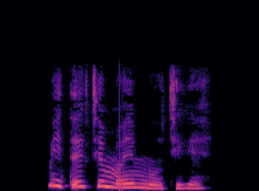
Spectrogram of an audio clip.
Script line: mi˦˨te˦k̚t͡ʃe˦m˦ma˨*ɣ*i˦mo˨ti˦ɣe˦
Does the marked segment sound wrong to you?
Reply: yes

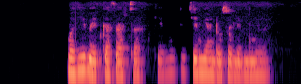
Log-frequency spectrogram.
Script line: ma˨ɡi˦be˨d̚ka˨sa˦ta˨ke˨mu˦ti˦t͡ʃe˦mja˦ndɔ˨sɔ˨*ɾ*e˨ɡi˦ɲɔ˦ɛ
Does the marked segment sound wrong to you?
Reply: yes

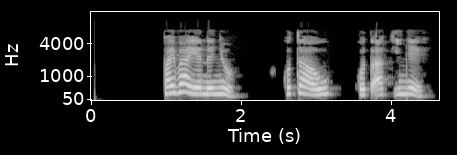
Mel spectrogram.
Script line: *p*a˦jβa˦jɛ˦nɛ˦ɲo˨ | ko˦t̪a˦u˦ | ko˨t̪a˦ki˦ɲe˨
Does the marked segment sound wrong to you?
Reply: no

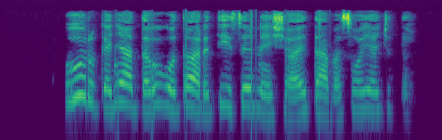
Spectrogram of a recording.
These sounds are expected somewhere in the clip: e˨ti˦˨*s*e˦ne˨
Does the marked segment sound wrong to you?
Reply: no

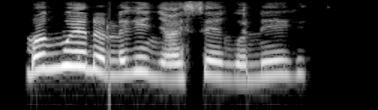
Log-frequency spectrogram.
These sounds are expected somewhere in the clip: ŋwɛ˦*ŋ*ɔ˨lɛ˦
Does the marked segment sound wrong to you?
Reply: yes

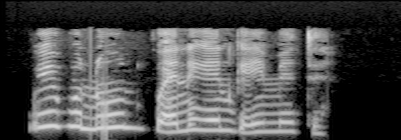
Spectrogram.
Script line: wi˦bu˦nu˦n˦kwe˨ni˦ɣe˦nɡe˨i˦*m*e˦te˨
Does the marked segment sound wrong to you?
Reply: no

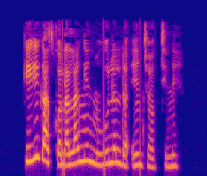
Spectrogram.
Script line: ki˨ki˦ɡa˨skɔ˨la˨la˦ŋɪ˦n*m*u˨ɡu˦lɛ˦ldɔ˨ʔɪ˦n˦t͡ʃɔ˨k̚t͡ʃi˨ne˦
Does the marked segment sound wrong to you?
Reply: no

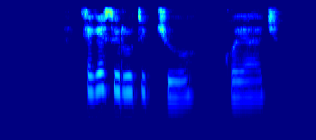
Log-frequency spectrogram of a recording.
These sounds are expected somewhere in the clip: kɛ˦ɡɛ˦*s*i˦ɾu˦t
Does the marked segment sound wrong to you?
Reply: no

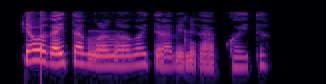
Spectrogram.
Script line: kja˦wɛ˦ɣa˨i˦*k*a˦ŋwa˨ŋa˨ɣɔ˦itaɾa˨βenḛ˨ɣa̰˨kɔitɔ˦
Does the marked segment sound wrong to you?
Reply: yes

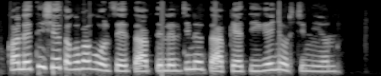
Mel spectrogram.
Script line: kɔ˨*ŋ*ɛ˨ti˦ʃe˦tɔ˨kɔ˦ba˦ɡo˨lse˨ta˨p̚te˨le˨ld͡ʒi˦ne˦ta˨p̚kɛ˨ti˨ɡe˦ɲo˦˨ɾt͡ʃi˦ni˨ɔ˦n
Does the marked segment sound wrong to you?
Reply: yes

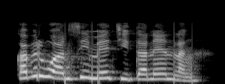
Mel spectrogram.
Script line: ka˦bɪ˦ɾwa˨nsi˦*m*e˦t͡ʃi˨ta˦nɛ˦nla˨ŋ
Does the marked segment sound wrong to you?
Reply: no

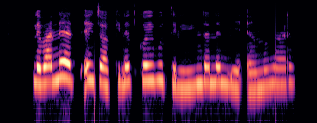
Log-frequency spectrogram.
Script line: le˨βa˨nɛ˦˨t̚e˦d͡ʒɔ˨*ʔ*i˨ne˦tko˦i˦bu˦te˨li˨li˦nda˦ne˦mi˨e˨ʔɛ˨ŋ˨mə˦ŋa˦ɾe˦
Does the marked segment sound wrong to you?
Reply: yes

